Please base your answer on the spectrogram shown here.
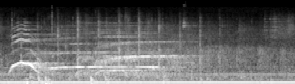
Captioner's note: audience applauding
